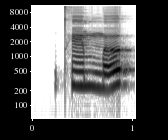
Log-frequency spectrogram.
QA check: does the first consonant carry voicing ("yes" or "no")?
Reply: no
